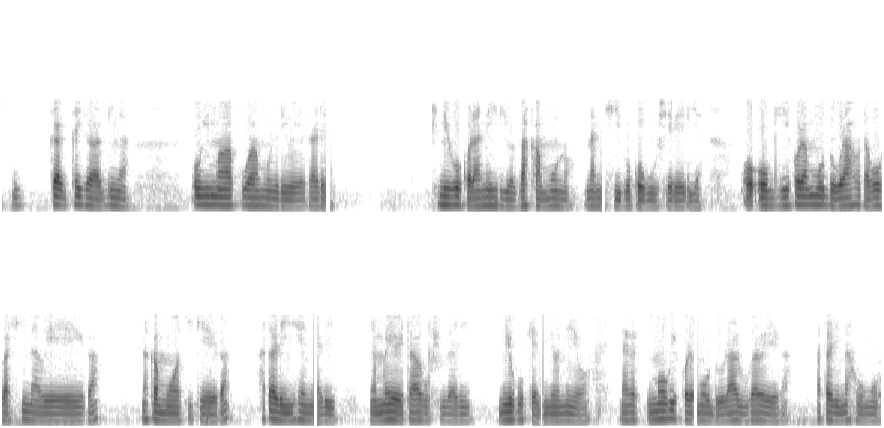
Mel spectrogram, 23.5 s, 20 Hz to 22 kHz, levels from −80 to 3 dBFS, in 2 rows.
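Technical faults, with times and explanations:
4.3, 7.98, 15.88, 18.9 and 20.94 s: packet loss filled with silence. The receiver played silence for missing packets, cutting 40 to 80 ms holes, multiples of 20 ms, with hard edges.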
